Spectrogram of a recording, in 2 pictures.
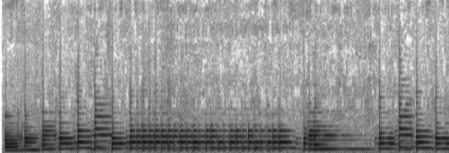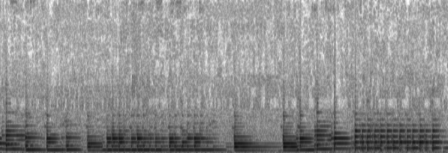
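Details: Bright plucked banjo-like music plays a repeating melody throughout, with no other sounds.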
